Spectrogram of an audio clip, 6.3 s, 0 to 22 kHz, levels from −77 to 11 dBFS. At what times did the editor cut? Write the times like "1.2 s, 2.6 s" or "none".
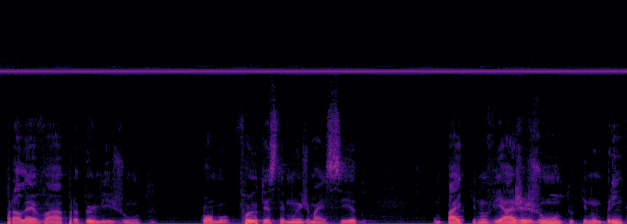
4.6 s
